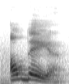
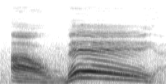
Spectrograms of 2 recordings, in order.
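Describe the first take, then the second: First: Said in the usual way. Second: "Aldeia" drawn out with stress on "dei"; stressed syllable shown. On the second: Shown as a demonstration. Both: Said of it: "estamos diante aí de uma paroxítona".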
